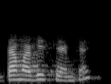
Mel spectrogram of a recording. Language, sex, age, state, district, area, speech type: Bodo, female, 45-60, Assam, Chirang, rural, conversation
